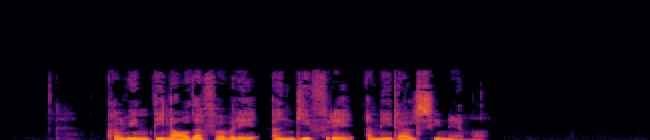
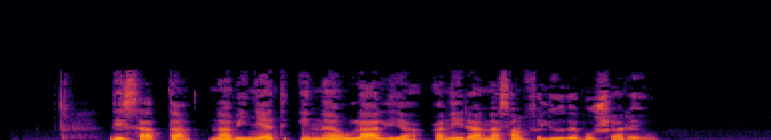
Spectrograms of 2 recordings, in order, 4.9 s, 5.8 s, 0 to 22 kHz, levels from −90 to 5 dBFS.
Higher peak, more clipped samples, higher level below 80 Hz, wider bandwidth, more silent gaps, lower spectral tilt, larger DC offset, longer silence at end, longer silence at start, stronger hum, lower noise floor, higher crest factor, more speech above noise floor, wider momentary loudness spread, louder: second, -8 dBFS vs -4 dBFS; neither; about the same, -70 dBFS vs -70 dBFS; about the same, 11.5 kHz vs 11.5 kHz; neither; about the same, -6 dB/octave vs -6 dB/octave; neither; first, 1.25 s vs 0.9 s; first, 0.8 s vs 0.45 s; neither; first, -79 dBFS vs -70 dBFS; about the same, 16 dB vs 18 dB; first, 58 dB vs 49 dB; about the same, 9 LU vs 7 LU; about the same, -22 LUFS vs -22 LUFS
